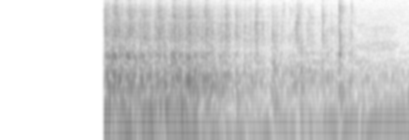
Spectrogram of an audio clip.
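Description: Silence for about a second, then a domestic sewing machine stitching: a fast, even clatter of needle strokes that fades as the machine slows, with one sharp click near the end.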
